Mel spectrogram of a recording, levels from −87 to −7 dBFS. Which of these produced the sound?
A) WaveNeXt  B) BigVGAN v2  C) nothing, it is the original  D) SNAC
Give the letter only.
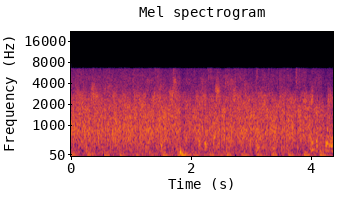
C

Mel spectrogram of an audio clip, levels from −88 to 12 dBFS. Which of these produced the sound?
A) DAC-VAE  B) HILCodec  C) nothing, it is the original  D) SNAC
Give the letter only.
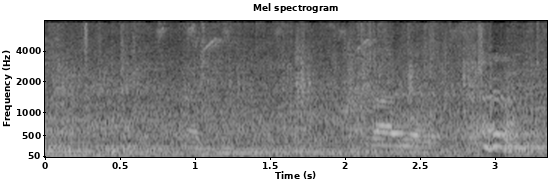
C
